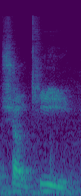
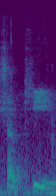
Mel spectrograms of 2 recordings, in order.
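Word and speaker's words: Chub Cay: spelled K, C-A-Y, and everybody says K, but actually the Bahamians they pronounce it Key. So, this reads as Chub K. It's actually pronounced Chub Key, but over there they have what's called the tongue of the ocean.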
